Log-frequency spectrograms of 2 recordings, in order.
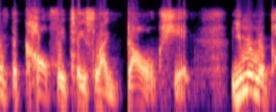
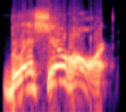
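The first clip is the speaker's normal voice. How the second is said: high, slow, sugary bless your heart; mock sweet southern phrase; 10 semitones higher, slower than usual. Shown as a demonstration. Explaining a southern insult to podcast listeners, mock sweet. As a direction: sing it out sweetly, dripping with sarcasm. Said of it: "If you don't know".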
